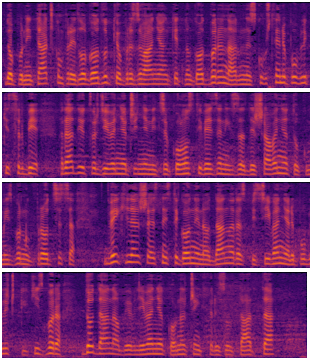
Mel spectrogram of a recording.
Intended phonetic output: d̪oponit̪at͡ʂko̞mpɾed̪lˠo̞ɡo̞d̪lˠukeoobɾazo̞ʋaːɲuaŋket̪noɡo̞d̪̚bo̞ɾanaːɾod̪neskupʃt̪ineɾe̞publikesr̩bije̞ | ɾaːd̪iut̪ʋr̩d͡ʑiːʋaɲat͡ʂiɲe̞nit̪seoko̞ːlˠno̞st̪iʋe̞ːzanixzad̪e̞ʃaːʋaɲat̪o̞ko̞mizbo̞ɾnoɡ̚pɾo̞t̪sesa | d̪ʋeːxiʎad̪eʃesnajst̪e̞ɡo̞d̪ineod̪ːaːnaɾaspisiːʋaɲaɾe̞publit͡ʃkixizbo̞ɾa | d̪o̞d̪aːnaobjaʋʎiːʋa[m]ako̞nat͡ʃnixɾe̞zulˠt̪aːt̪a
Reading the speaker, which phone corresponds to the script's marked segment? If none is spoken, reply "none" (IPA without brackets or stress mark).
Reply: ɲ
